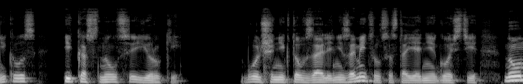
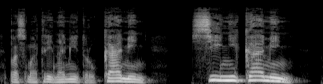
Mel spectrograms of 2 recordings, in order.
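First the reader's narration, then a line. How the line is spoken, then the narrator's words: Breathless exclamation. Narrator (Russian): выдохнула она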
